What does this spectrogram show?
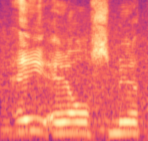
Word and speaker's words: A.L. Smith: We got, now, is that A.L. Smith? Is that how that is pronounced? Yes, sir. All right, good deal. I just want to make sure, because I'm up here talking about A.L. Smith. I didn't know if it was like Al or All or I don't know.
